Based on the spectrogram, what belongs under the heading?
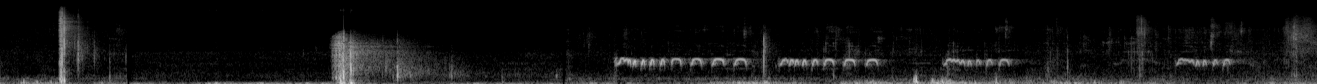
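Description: A bird calling nearby: four bursts of fast warbling notes at one steady pitch, from about six seconds in. Before that, two sharp cracks, the louder about three and a half seconds in.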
